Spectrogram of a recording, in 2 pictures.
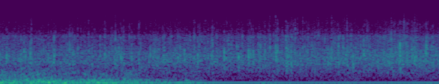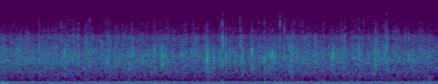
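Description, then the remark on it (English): Heavy rain pours down steadily, a dense, continuous hiss of drops pattering on surfaces, with a low rumble underneath and no voices. “Look at that rain coming down.”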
